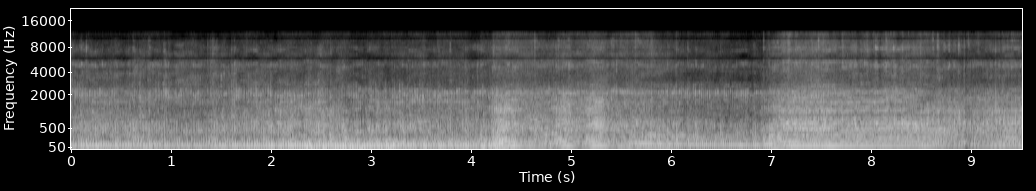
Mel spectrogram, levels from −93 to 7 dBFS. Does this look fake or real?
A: fake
